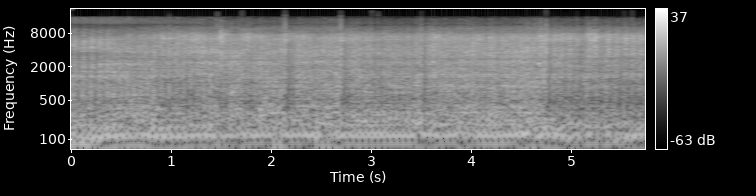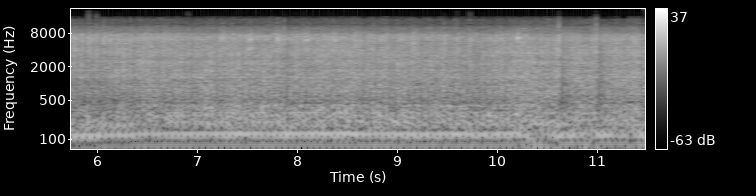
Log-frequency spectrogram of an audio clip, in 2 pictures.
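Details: 1936 Caterpillar RD7 crawler, pony starting engine just rebuilt from parts units after water seized it, first start: steady, deep, rapid chuffing with an even low drone, no misses or knocks; normal running.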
